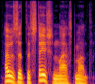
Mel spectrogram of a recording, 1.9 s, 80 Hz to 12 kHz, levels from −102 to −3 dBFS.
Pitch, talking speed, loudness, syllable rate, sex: 120 Hz, 220 wpm, -17 LUFS, 4.7 syllables/s, male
